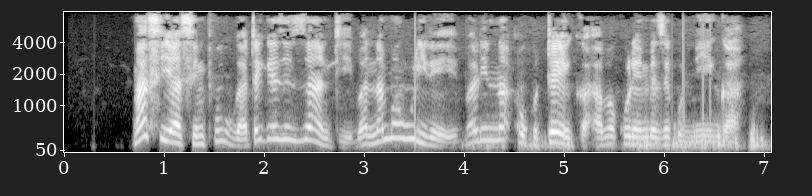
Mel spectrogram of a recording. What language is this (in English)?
Ganda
